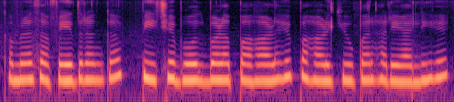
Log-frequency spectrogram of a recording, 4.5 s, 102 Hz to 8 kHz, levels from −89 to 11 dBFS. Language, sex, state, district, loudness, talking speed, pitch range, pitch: Hindi, female, Madhya Pradesh, Bhopal, -13 LUFS, 185 wpm, 255-275 Hz, 265 Hz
